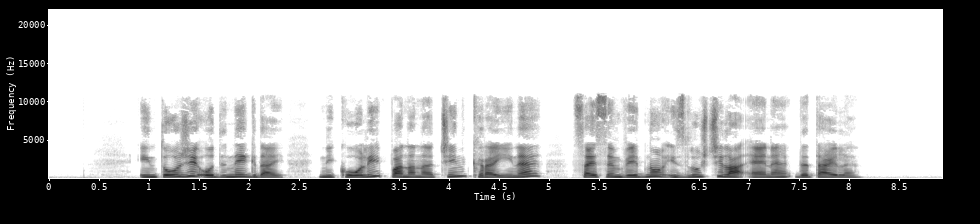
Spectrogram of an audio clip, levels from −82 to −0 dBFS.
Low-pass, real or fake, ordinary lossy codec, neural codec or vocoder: 10.8 kHz; fake; MP3, 64 kbps; codec, 24 kHz, 3.1 kbps, DualCodec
